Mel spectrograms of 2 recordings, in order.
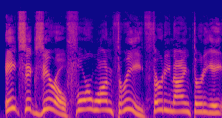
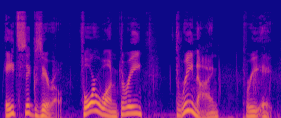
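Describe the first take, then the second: First: The number is said at a faster pace. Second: The number is said at a slower pace.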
